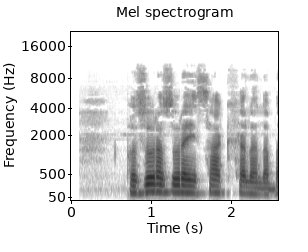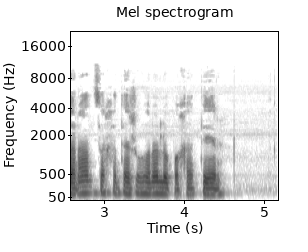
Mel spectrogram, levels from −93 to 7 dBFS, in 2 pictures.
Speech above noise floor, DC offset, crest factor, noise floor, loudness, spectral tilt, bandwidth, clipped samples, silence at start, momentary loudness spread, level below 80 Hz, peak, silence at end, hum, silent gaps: 41 dB; under 0.1%; 20 dB; -63 dBFS; -23 LUFS; -6.5 dB/octave; 10.5 kHz; under 0.1%; 0.7 s; 12 LU; -62 dBFS; -4 dBFS; 0.7 s; none; none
